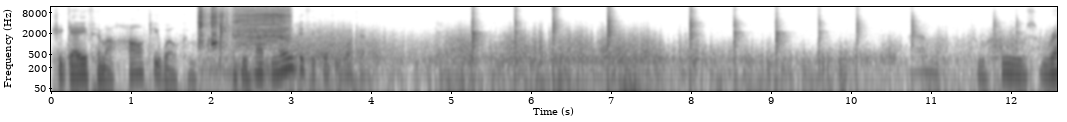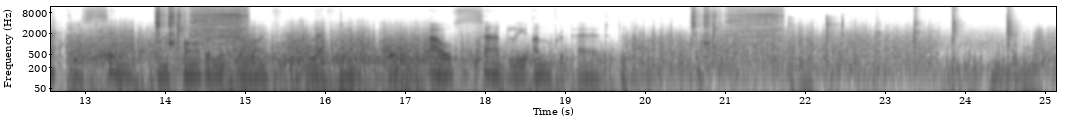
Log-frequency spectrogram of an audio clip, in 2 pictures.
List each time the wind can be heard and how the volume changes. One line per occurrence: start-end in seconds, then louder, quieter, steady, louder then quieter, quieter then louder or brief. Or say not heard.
0.0-25.1 louder then quieter.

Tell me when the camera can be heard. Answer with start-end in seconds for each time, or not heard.
1.8-3.0, 13.8-15.1, 20.6-21.8.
